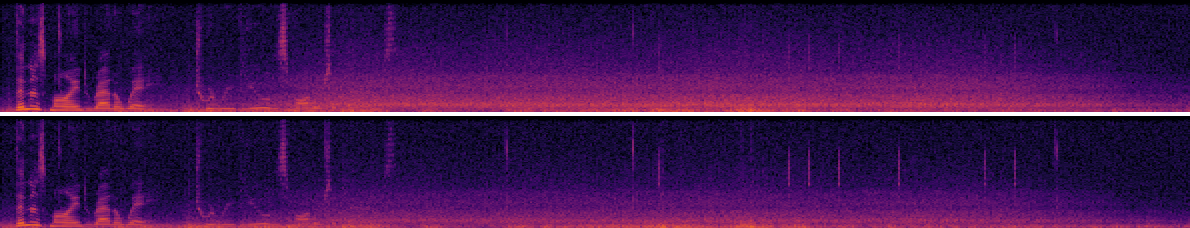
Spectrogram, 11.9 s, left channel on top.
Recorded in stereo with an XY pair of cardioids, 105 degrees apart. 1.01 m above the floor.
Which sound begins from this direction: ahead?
A woman speaking, at 0.1 s.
